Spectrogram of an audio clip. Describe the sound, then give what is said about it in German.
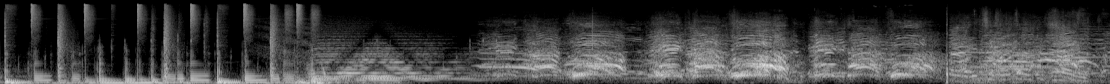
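Loud massed chanting and shouting from a crowd at a street demonstration against Covid measures in Germany, rhythmic and sustained. It comes in after several seconds of tonal music. “So klang es letztes Wochenende in vielen deutschen Städten bei den Demonstrationen gegen die Corona-Maßnahmen.”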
